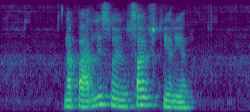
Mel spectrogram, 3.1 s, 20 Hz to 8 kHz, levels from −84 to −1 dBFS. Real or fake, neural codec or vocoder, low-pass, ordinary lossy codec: fake; codec, 16 kHz, 4.8 kbps, FACodec; none; none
